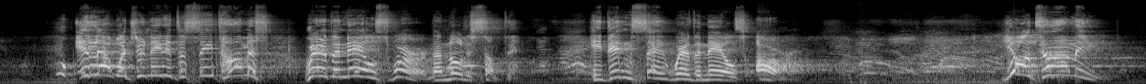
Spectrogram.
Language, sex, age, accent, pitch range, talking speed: English, male, 40-59, American, 320-435 Hz, 125 wpm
